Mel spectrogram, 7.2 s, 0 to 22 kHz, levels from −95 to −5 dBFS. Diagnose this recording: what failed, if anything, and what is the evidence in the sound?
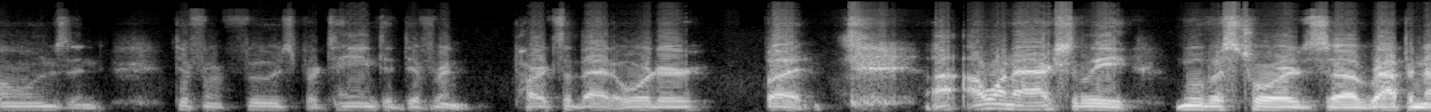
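Hard clipping runs through the whole recording, pointing to a converter or sample-format stage driven about 18 dB past its limit. Roughly 7 percent of samples were pushed past that limit and cut flat, so every loud stretch of speech carries a harsh fuzz rather than occasional crackle. On a waveform the peaks are sliced into flat plateaus at both rails. A spectrogram shows dense harmonic energy smeared upward into the top kilohertz bands wherever the speech is loud.

Automatic gain rising, from call processing, appears twice. From 1.21 to 4.13 s the level climbs by about 9 dB, and from 4.81 to 6.3 s by about 4 dB. The control judged the input too quiet and raised gain gradually, so speech and background swell together. The waveform envelope ramps upward across each span, and the spectrogram brightens uniformly, noise floor included, with no single band changing on its own.

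From 3.69 to 3.81 s, a 120 ms pause, the background is replaced by a smoother synthetic noise, only about 1 dB different in level. That background sits about 52 dB below the loudest speech. The likely cause is the codec's discontinuous transmission, as in Opus DTX, where the receiver synthesises comfort noise while the sender falls silent. On a spectrogram the textured background gives way to a smooth, uniform wash, and then the real background returns.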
